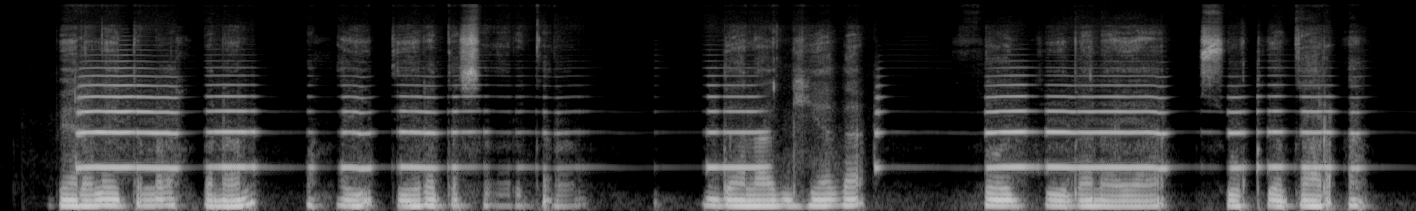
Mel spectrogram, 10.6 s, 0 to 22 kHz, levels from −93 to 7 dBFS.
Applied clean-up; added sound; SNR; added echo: neural mask model RNNoise.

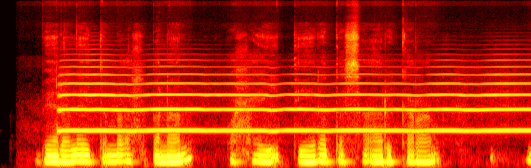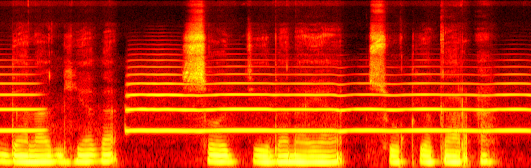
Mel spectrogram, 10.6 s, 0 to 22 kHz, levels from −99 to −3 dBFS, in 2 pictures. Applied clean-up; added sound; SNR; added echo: none; Trumpet; 1 dB; none.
